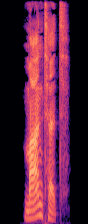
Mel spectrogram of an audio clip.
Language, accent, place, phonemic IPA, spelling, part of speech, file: German, Germany, Berlin, /ˈmaːntət/, mahntet, verb, De-mahntet.ogg
- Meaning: inflection of mahnen: 1. second-person plural preterite 2. second-person plural subjunctive II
